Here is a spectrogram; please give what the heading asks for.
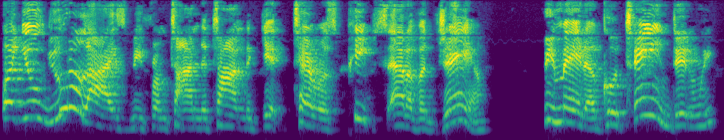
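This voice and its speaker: A woman's voice: medium pitch, very animated, measured pace, sharp tone. A woman playing Anger as a personified emotion in an audio drama, fierce, rebellious, brash and taunting. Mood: cocky.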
